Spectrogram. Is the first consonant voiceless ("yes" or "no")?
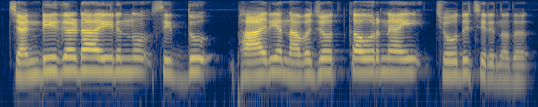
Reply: yes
